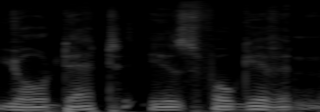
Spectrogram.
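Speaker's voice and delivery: put-on weighty, solemn English accent, drawn out very slowly. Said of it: "that gravitas that comes with that English accent".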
